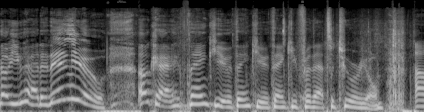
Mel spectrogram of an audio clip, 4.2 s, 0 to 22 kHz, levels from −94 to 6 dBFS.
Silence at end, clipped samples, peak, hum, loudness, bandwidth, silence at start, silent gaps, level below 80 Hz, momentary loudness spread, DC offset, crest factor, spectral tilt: 0 s; under 0.1%; -2 dBFS; none; -20 LUFS; 17.5 kHz; 0 s; none; -32 dBFS; 2 LU; under 0.1%; 18 dB; -4 dB/octave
